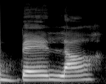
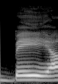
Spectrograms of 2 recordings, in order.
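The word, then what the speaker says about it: bella: मैं बता देती हूं एल जो होता है स्पैनिश में वह साइलेंट होता है। तो अगर डबल एल लिखा हुआ है तो मतलब वो या साउंड करेगा तो फाया नॉट फाट जैसे कि बेला नहीं होता है। इट्स बेया होता है।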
